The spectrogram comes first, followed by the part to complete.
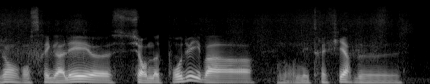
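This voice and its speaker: A man speaks in a fairly low voice with ordinary pitch variation. The recording is very clean, with a silent background. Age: 30s. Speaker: farmer. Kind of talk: interview testimony. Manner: halting, many fillers and restarts.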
